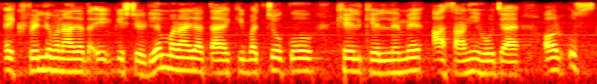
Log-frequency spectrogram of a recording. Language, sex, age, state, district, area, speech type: Hindi, male, 45-60, Uttar Pradesh, Sonbhadra, rural, spontaneous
